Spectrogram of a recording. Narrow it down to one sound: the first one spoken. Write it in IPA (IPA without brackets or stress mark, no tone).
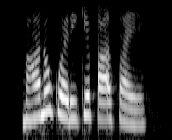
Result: bʱ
